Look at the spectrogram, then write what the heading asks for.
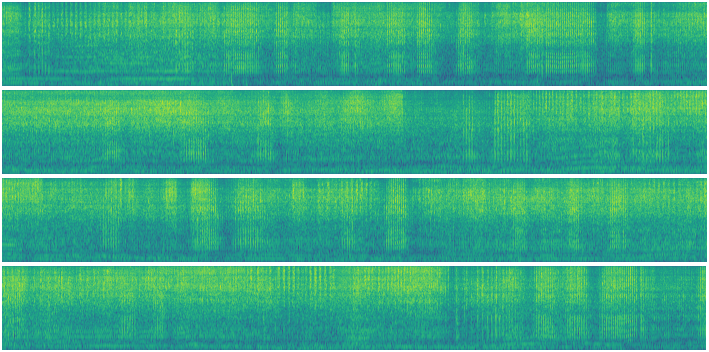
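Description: Demolition derby cars' engines revving up and down over and over, several at once, as the cars shove and ram one another, with scattered sharp bangs of car bodies hitting.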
